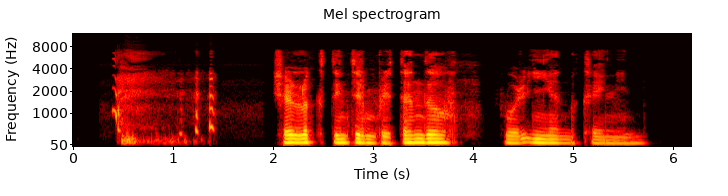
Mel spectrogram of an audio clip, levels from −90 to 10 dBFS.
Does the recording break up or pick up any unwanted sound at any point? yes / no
yes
